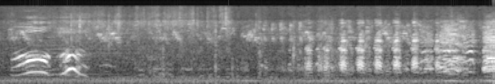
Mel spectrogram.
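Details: Geese on a farm shared with chickens in spring: two short, clear, rising-falling honks open the clip, then softer scattered calls and farmyard rustle.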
